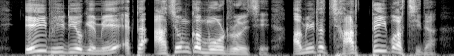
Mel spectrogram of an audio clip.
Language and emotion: Bengali, surprised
